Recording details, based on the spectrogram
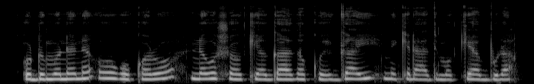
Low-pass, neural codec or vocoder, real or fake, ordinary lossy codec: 19.8 kHz; none; real; none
